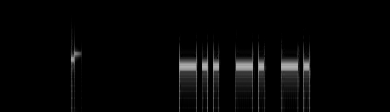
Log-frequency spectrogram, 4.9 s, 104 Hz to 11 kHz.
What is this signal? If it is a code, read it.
Morse code, heard as a keyed tone, about 17 wpm, 700 Hz. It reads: DNN
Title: All Cut Numbers - 3-Digit 17wpm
